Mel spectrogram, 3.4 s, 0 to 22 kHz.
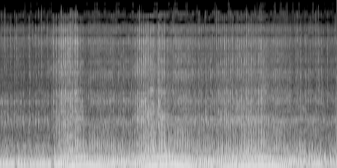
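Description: Lotus/Westfield 7 replica car with Sprite engine idling through its side exhaust, a loud, close, lumpy burble with a slight rise in revs midway.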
